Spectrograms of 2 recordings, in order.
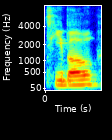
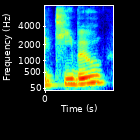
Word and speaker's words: Tibo: it's like I don't a lot of people don't nail the pronunciation and it reminds me of a high school or of a middle school teacher that I had who always used to say teoo and she used to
